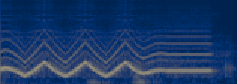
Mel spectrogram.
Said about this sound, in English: An oscillator produces a steady pitch sound. And then this synthesizer, we can control the oscillator sound from either the keyboard, from a pitch wheel, or automatically through modulation.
